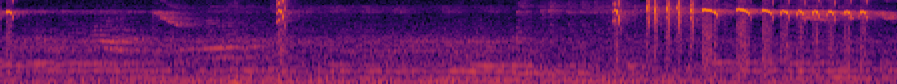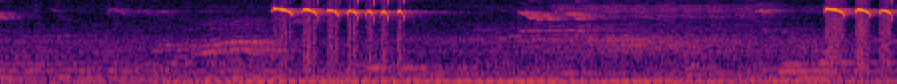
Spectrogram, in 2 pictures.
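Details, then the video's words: Crecet jawa singing energetically, a recording used to prompt and train other songbirds: bursts of very high, rapid trilled pulses come in three clusters a few seconds apart, joined by thin high whistles over a faint low hum. "Crecet Jawa Gacor Pancingan Burung Masteran"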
